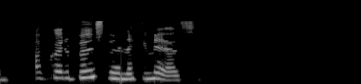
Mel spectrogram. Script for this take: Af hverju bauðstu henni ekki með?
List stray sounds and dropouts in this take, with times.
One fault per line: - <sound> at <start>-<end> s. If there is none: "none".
none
